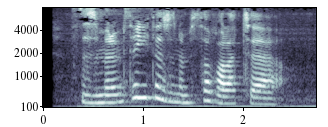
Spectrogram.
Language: Kabyle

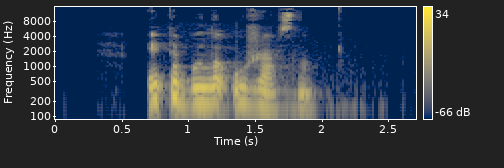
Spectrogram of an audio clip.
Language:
Russian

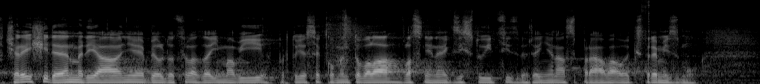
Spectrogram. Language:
Czech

